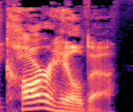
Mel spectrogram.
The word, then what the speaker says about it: Carhilda: But every time you guys say Cahilda, and I'm like, so is that the R? Is that the English R, the non-rhotic R? And yeah, it was. So her name is actually Carhilda. – Yeah. – And I have been saying it wrong this entire time.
